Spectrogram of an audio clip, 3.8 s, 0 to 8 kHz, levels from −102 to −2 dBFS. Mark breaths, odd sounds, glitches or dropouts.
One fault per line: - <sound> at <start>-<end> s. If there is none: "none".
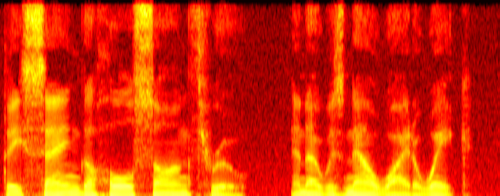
none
